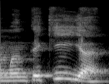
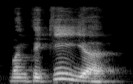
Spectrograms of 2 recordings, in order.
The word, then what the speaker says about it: mantequilla: Então, som do LL, dois L's. Ya. A palavra manteiga, mantequilla. Aqui, mantequilla. Tá? E aqui, mantequilla. Tá? Outra palavra é a palavra rua em espanhol. É calle. Castelhano, calle.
